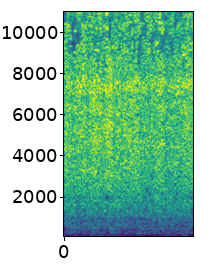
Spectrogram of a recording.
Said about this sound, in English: I know that needs to come off, so I'm just going to sand it off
